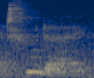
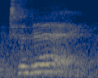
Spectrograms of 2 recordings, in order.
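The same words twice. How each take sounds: First: "today" with a full, stressed first syllable, TOO-day; "today" said TOO-day, as a wrong example. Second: Said in the usual way. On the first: Shown as a demonstration. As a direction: lean on the "to" of "today". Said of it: "We don't say today". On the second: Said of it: "we say today".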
